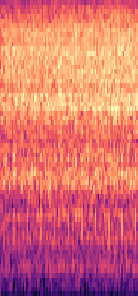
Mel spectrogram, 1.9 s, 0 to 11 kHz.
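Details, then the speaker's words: 2003 Cadillac DeVille 4.6 V8, warmed up, surging idle, codes P0300 P0171 P0174 P0101 P0404: loud steady airy hiss over a rough, uneven idle that worsens and grows louder in gear; vacuum leak pulling in unmetered air. "That got a little worse. And I can actually hear air more."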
